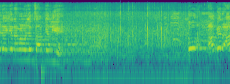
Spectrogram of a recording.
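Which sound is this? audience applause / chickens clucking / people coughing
audience applause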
